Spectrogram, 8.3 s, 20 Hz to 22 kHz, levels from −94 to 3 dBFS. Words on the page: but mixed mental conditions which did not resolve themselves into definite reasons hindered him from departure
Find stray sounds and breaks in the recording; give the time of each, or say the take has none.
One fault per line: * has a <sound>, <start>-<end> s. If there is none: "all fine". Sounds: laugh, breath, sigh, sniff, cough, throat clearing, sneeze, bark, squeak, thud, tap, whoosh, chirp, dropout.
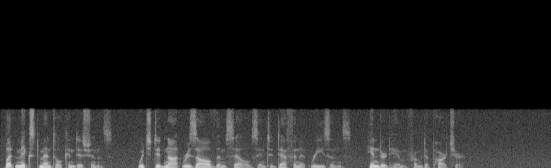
all fine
